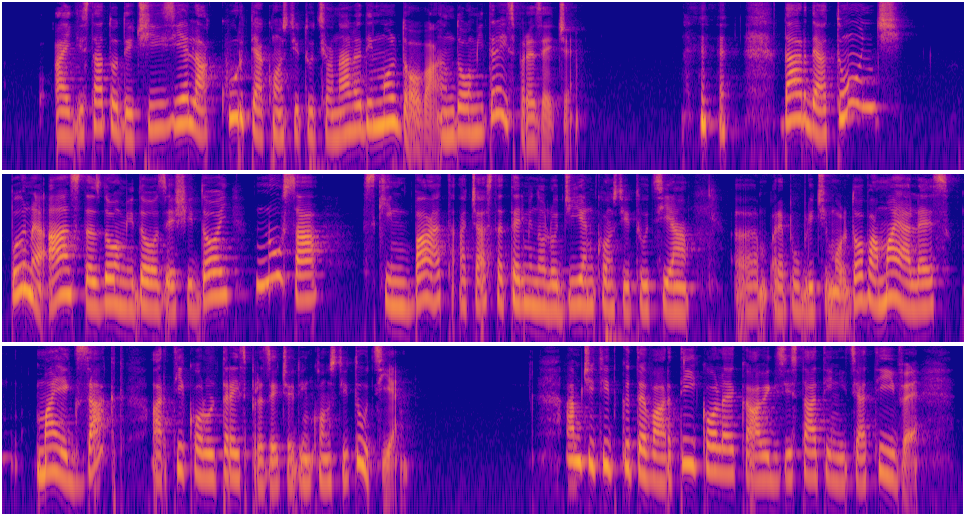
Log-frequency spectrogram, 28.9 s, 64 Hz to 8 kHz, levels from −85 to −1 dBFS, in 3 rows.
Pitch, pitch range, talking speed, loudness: 195 Hz, 175-240 Hz, 90 wpm, -28 LUFS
